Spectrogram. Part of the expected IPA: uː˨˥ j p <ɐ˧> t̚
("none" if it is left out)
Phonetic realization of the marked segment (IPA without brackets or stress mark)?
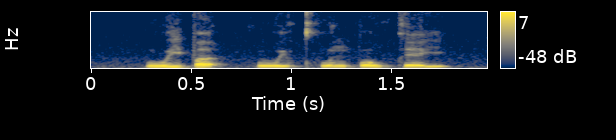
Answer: ɐ˨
